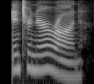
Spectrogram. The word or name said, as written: interneuron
